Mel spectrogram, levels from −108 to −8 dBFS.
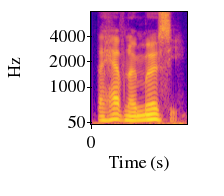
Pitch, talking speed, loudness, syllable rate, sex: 120 Hz, 250 wpm, -16 LUFS, 6.2 syllables/s, male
